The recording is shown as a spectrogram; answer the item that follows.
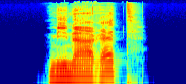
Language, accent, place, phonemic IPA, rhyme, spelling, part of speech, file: German, Germany, Berlin, /ˌmɪnaˈʁɛt/, -ɛt, Minarett, noun, De-Minarett.ogg
- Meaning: minaret (mosque tower)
